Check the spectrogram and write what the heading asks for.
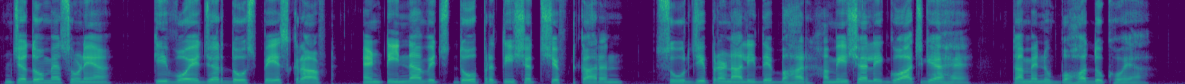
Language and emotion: Punjabi, sad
